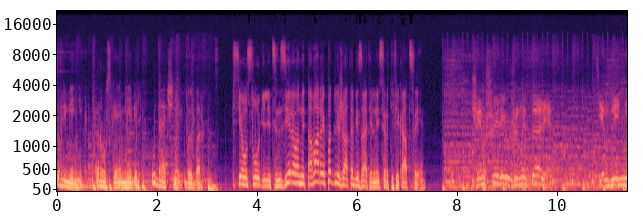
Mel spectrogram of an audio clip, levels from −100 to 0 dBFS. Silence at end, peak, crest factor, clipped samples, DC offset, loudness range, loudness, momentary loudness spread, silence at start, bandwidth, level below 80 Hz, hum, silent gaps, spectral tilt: 0 s; -2 dBFS; 16 dB; under 0.1%; under 0.1%; 5 LU; -20 LUFS; 11 LU; 0 s; 11.5 kHz; -32 dBFS; none; none; -8 dB/octave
